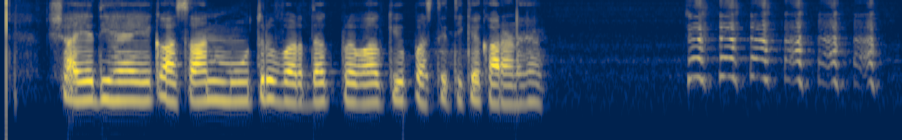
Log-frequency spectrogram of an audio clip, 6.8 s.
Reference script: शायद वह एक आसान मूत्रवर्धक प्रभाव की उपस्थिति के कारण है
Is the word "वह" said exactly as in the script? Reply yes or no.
no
